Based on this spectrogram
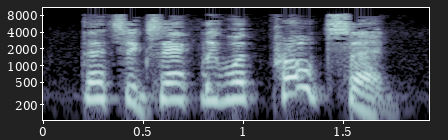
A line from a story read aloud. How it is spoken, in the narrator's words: he cried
